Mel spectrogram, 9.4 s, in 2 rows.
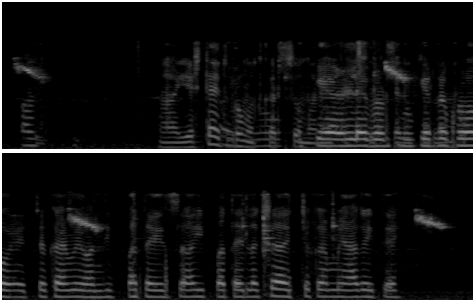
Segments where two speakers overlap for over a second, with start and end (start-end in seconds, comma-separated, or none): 3.1-4.4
